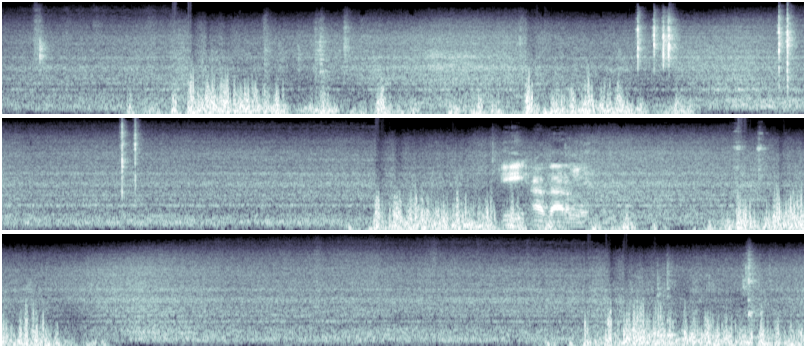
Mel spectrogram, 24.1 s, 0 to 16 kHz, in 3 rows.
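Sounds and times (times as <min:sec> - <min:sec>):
fan hum: 0:00.0 - 0:24.0.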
